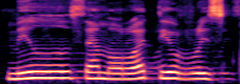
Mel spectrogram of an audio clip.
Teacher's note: من ثمرات الرزق، اب اس میں دیکھیں تو نون ساکن بھی آ گیا اور ثمراتن میں تا کے نیچے 2 زیر کی تنوین بھی آ گئی ہے، نون ساکن کے بعد تا آ گیا، یہاں پر تو اخفا کیا جائے گا، نون کی آواز کو آپ نے ناک میں چھپانا ہے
